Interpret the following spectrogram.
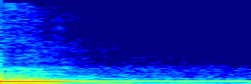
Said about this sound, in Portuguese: Imagine que esse som curativo, esse sino poderoso feita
